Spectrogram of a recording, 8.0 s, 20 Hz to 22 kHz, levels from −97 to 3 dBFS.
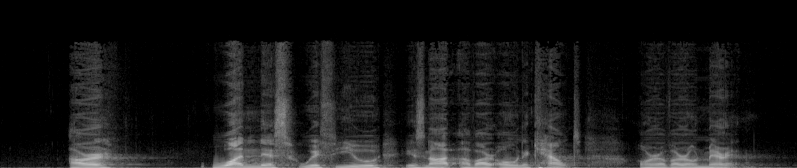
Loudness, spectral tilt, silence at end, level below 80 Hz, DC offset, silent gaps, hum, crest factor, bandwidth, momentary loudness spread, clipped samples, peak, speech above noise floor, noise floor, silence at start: -33 LUFS; -6 dB/octave; 0.4 s; -48 dBFS; under 0.1%; none; none; 20 dB; 17 kHz; 11 LU; under 0.1%; -14 dBFS; 37 dB; -69 dBFS; 0.7 s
